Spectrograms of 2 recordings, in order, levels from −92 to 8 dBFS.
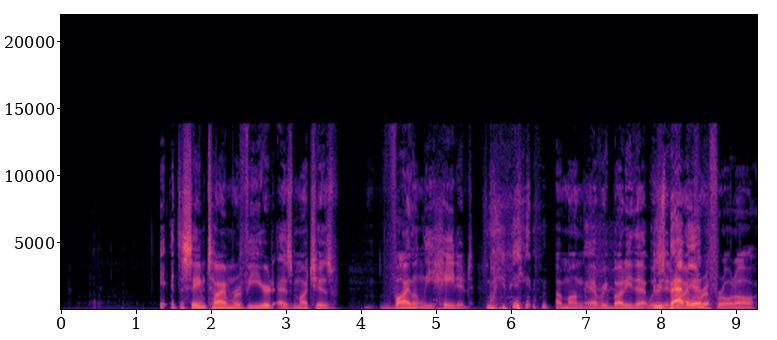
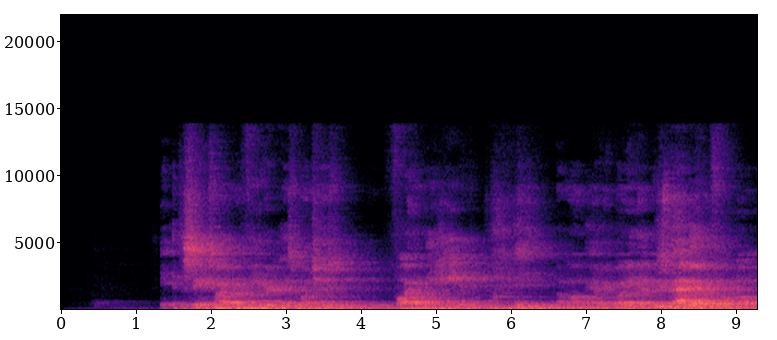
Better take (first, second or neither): first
